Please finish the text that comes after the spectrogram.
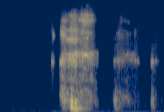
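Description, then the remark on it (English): A fairly quiet cough from someone with a mild illness: one harsh burst followed by two shorter, softer coughs, with no talking around it. “Carrying a little daycare thing going on, a little daycare illness, a little sniffle, a little cough, a little whatever.”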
